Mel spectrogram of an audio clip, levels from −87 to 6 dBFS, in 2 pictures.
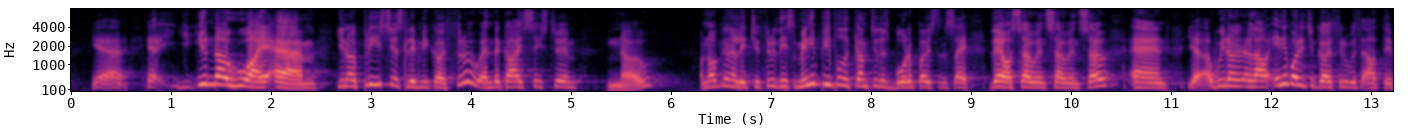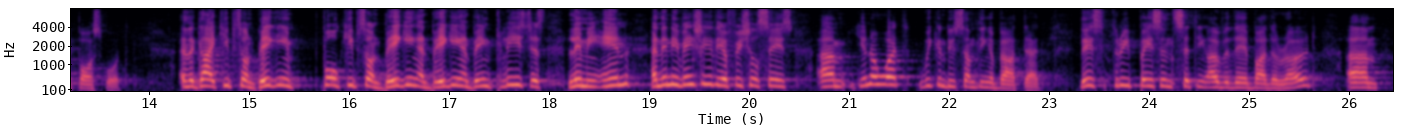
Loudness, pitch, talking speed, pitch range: -23 LUFS, 220 Hz, 235 wpm, 190-250 Hz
